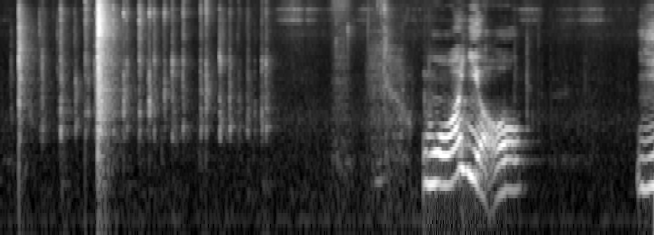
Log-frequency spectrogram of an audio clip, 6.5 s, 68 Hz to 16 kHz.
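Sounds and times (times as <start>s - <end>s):
rapid typing on a keyboard: 0.2s - 2.8s
speech: 4.2s - 5.3s, 6.4s - 6.5s.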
